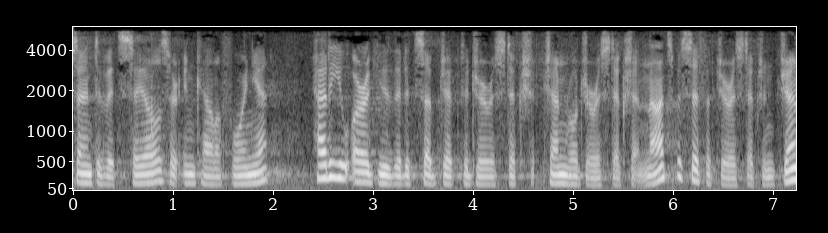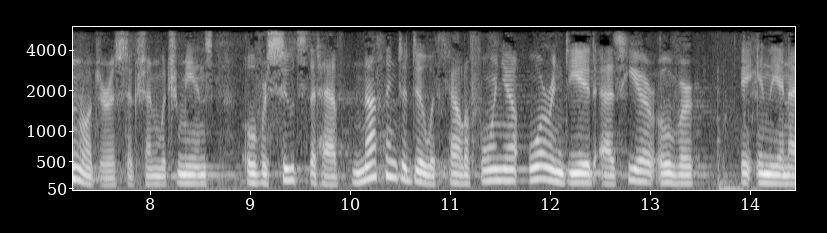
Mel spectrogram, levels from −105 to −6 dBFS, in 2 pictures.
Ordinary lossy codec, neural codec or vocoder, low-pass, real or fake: MP3, 48 kbps; none; 5.4 kHz; real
